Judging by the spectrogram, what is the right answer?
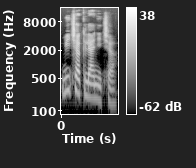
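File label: "мича клянича", Komi, female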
